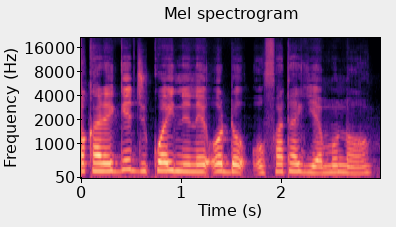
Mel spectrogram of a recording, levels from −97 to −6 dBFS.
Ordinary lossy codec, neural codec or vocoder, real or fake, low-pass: none; codec, 44.1 kHz, 7.8 kbps, Pupu-Codec; fake; none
